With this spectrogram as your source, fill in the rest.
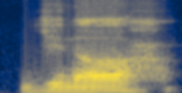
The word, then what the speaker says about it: جناح: سبب کچھ بھی ہو، جینا پونجاہ نے اپنے نام کا تلفظ جناح اختیار کر لیا، یہاں تک کہ پونجاہ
